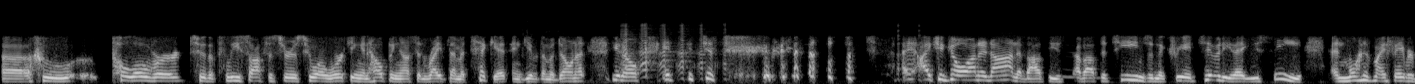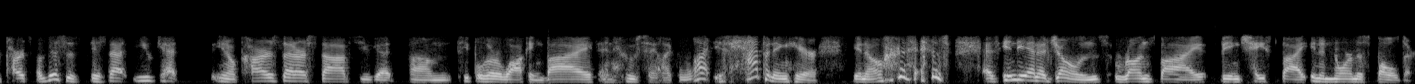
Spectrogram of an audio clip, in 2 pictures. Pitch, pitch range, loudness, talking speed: 150 Hz, 130-185 Hz, -20 LUFS, 205 wpm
